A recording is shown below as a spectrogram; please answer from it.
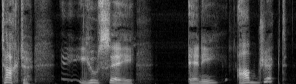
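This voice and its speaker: A man acting a megalomaniac villain posing as a professor in an old-time radio play, speaking in a deliberate, grandiose, theatrical manner. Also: sits high, lively intonation, gravelly, a bit bright, dry recording, studio quality, heavily acted. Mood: feigned awe.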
